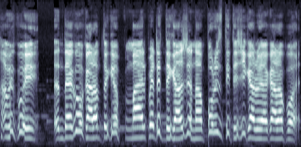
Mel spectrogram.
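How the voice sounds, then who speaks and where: A woman with a high voice and a Bangladeshi accent shares her personal story. She speaks in plain colloquial words, acting out past conversations with feeling. Faint music plays behind her. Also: animated, moderate pace. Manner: plain colloquial speech, reenacting quoted exchanges. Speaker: guest telling her life story.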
